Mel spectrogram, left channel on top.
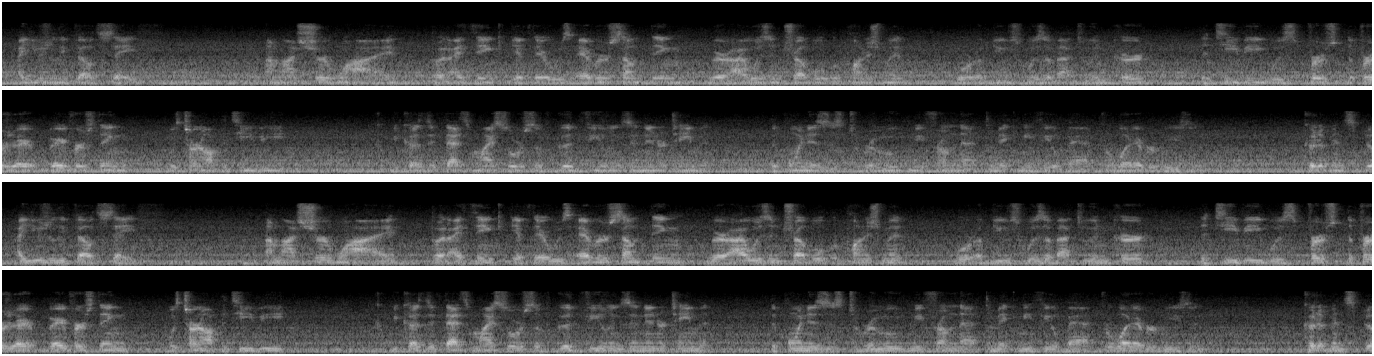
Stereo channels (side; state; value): both; normal; correlation 0.55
